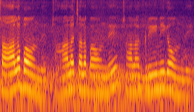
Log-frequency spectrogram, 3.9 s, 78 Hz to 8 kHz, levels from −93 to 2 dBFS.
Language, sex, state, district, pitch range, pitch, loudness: Telugu, male, Andhra Pradesh, Manyam, 175-200 Hz, 185 Hz, -17 LUFS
